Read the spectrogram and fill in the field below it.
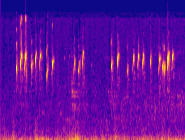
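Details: Goldfinch song used to train caged songbirds and chicks: rapid strings of sharp, high chirps in quick clusters with brief pauses between them.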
